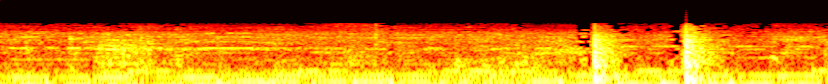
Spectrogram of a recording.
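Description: Background music with a steady bass runs throughout. Near the end come two sharp clacks about half a second apart, typical of the puck and rods on a table-hockey game.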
